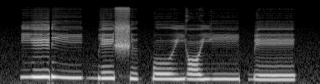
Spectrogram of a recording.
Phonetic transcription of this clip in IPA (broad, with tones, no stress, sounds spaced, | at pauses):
j e˦ ɾ iː˧ ɡ͡b e˧ ʃ ɨ˧ k͡p oː˧ j ɔ˨˦ j iː˧ ɓ eː˧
